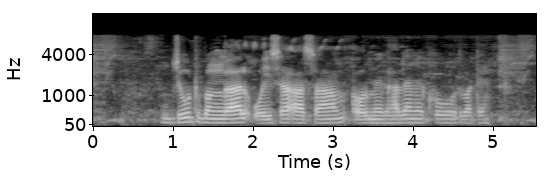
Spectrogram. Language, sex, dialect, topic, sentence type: Bhojpuri, male, Western, agriculture, statement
